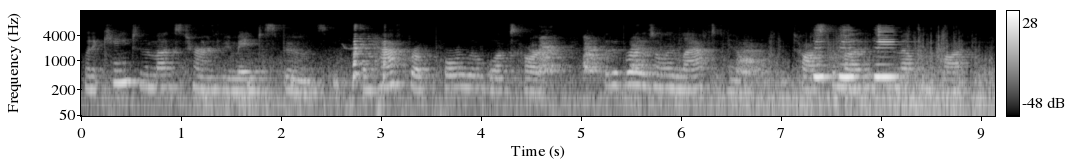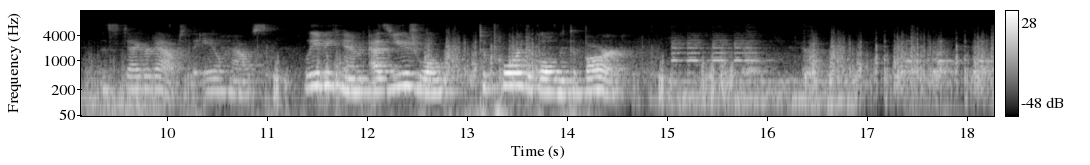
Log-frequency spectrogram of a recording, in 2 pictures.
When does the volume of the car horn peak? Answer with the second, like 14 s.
8 s.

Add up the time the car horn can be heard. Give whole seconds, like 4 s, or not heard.
4 s.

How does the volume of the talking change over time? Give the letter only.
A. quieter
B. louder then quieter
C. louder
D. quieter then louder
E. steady
C.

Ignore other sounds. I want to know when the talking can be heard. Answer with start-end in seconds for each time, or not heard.
0.0-14.6.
